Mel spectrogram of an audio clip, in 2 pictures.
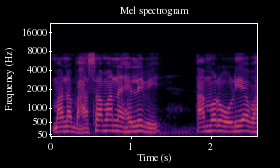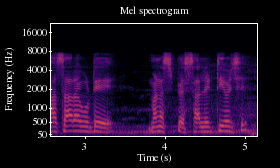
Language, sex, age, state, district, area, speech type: Odia, male, 45-60, Odisha, Balangir, urban, spontaneous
